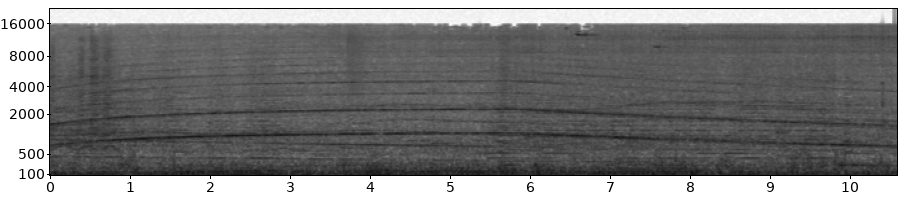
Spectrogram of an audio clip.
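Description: A siren winds up to one high tone, holds it, and then slowly falls in pitch from about halfway through, over a steady low rumble.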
